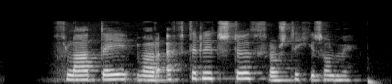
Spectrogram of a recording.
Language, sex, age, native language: Icelandic, female, 20-29, Icelandic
